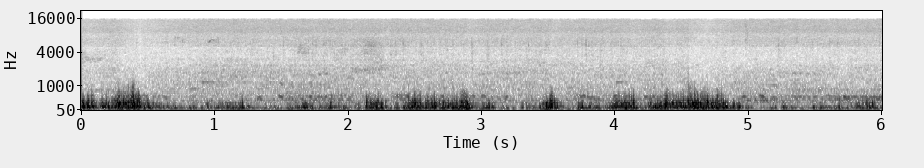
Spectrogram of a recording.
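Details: Black grouse at a lek at World's End, Wales, in April 2017: a low, rolling bubbling chorus that swells and fades in pulses every second or so, with some wind in the background.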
